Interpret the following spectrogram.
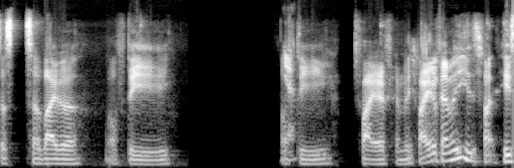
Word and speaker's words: Freyr: fire family. Fire family is he spit fire. How do you spell it? Fire. Like FIRE. FREYR.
